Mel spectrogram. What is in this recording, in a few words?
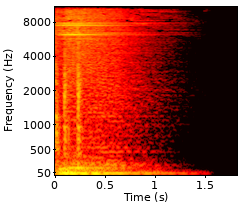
spin button click; whos the bride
